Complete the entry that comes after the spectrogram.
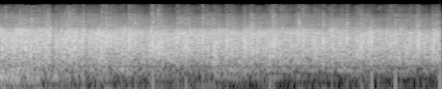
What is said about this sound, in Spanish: Y pido un fuerte aplauso para el arranque.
